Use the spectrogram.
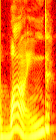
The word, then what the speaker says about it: wind: как ветер, wind, то есть одно слово, но есть два произношения. Wind – это ветер, а wind уже другой, как у нас в этом контексте.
